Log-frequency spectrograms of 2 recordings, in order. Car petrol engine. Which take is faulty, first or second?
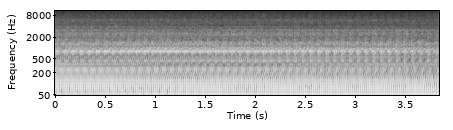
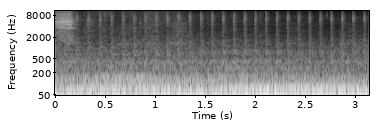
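second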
